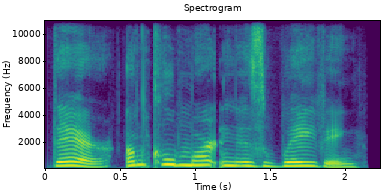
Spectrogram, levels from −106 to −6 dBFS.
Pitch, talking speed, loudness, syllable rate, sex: 270 Hz, 135 wpm, -15 LUFS, 4.5 syllables/s, female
